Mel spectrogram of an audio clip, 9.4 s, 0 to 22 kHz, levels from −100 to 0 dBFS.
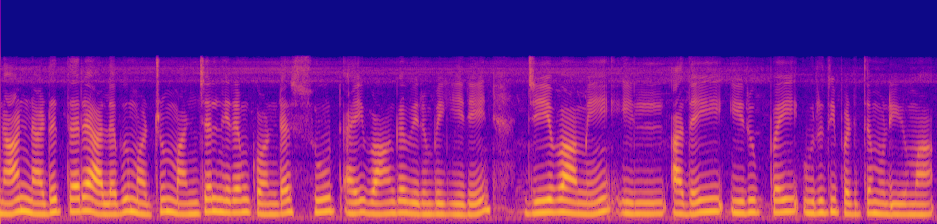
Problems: constant background noise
